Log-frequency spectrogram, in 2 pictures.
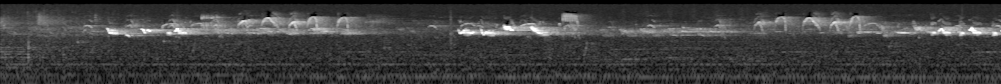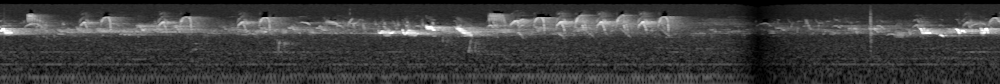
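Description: Birds singing in short bursts of rapid, high chirping notes that come every few seconds, over a faint steady background hum.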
